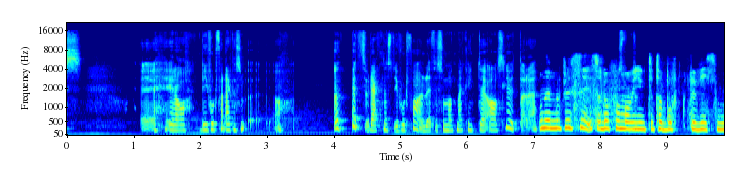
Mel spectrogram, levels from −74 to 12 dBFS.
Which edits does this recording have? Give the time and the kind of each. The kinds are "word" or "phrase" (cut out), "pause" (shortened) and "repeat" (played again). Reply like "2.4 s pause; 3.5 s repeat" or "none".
none

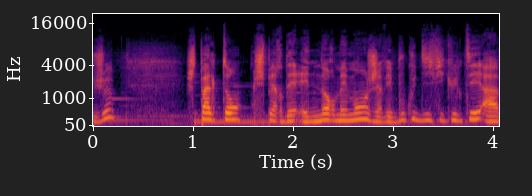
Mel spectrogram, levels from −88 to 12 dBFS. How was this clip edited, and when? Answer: 1.0 s word

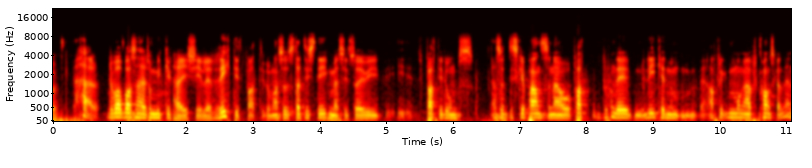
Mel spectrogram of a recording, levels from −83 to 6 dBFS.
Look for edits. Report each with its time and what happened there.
1.4 s word; 1.8 s word; 8.4 s word

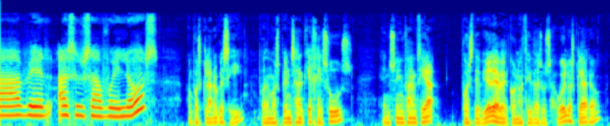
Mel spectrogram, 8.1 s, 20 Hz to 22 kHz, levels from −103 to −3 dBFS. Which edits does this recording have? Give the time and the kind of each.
none

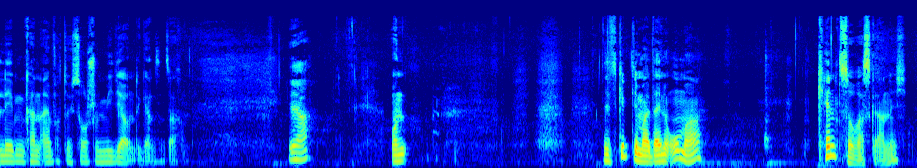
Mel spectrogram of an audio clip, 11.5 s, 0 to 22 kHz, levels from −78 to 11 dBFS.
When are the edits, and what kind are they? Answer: none

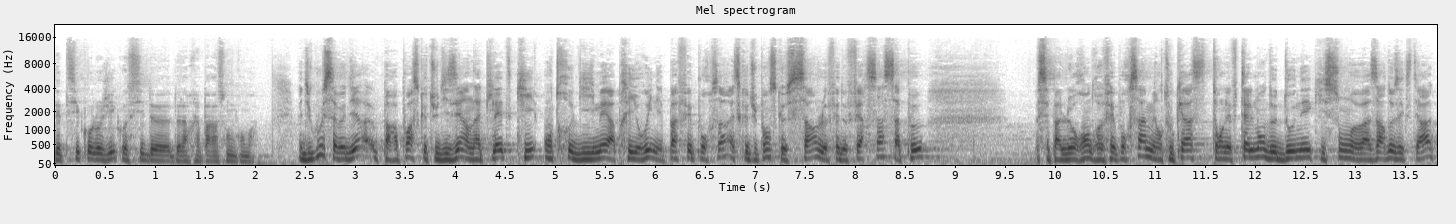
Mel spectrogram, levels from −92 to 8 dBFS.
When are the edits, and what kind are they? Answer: none

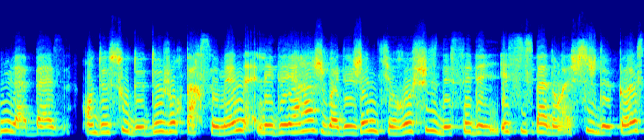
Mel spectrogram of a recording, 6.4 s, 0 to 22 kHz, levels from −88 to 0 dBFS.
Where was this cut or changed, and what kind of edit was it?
5.3 s word

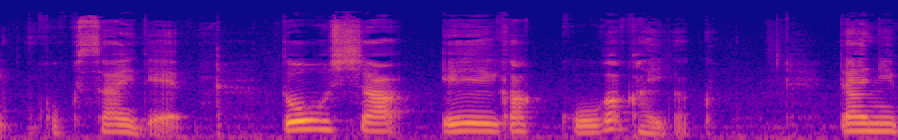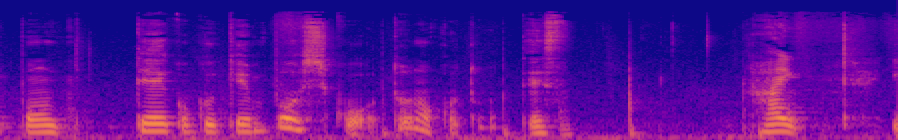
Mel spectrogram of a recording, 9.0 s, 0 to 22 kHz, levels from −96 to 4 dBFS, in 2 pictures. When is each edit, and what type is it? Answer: 1.0 s pause

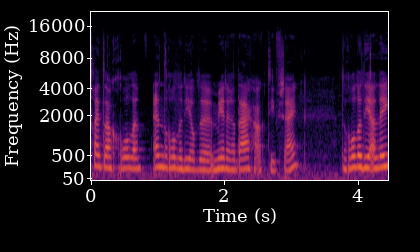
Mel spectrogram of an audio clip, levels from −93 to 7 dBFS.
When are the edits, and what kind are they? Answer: none

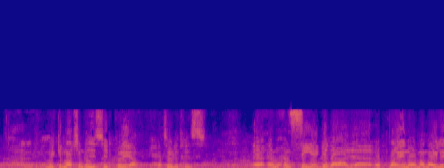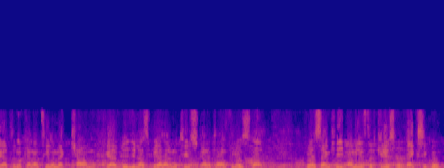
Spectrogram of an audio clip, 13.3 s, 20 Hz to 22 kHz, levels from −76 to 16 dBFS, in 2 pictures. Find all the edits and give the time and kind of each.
none

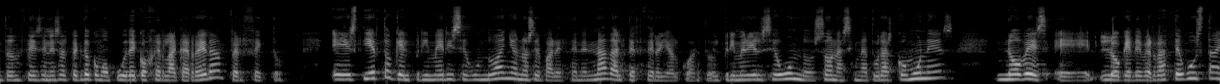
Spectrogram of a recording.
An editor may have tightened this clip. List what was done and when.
2.3 s word

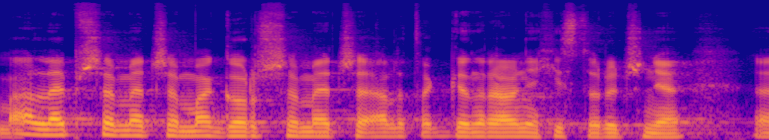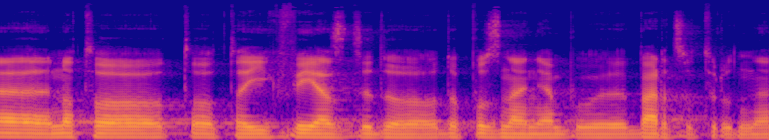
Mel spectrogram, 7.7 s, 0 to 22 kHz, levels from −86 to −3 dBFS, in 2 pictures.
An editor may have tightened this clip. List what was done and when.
none

